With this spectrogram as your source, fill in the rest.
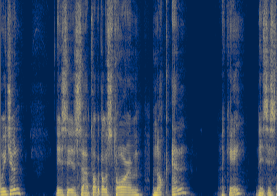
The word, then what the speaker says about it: Nokaen: This is and we're back bringing you the very latest update on Tropical Storm Ada with international name Nokaen. That's how it is pronounced.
